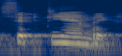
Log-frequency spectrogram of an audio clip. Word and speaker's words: septiembre: Setembro ou septiembre, septiembre. Se tem o P, precisa pronunciar o P, tá?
